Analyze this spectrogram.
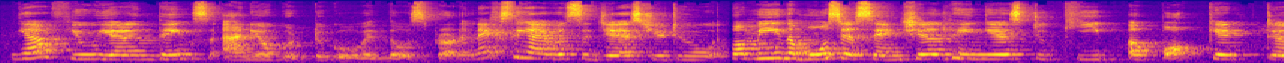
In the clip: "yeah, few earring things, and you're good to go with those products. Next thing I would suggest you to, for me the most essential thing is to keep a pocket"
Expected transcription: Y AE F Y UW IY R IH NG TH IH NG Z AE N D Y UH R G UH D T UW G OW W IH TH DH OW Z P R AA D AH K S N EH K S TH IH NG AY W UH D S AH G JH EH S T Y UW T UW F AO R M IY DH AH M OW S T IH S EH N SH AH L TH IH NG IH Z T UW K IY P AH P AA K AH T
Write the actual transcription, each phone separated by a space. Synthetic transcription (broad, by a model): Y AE F Y UW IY R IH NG T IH NG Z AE N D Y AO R G UH D T UW G OW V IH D OW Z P R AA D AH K N EH K S T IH NG AY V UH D S AH G JH EH S T Y UW T UW F AO R M IY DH AH M OW S T IH S EH N SH AH L T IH NG IH Z T UW K IY P AH P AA K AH T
